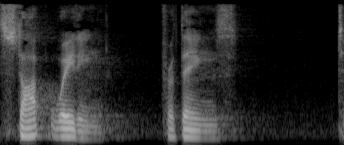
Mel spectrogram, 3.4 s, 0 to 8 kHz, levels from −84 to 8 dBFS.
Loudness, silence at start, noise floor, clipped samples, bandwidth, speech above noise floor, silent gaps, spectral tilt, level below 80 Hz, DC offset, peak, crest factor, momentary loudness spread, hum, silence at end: -27 LUFS; 0 s; -68 dBFS; under 0.1%; 7.6 kHz; 41 dB; none; -4.5 dB/octave; -64 dBFS; under 0.1%; -8 dBFS; 20 dB; 17 LU; none; 0 s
